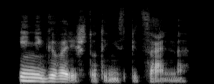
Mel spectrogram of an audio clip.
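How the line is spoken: Cold remark. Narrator (Russian): холодно добавил

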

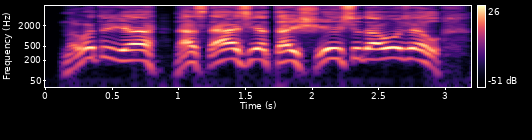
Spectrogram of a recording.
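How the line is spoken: Shouting downward. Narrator (Russian): крикнул Разумихин вниз

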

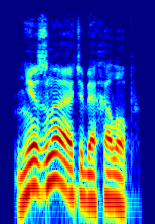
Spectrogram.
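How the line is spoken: Stern interruption. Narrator (Russian): строго прервал его Демидов

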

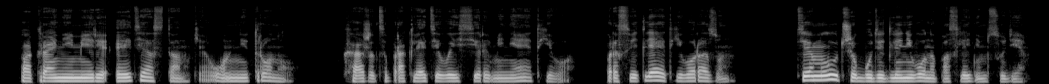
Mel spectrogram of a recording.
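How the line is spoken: Cold reply. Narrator (Russian): холодно ответил Хефер

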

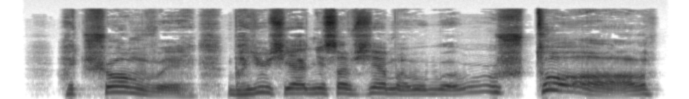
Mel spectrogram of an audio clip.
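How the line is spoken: Wailing. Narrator (Russian): взвыл премьер-министр

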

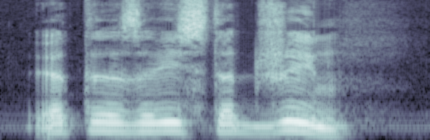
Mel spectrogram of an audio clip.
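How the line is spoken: Uncertain. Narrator (Russian): неуверенно сказал Рудольф

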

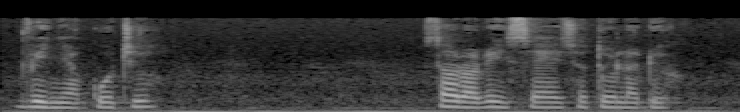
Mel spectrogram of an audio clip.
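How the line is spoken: After a soft breath. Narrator (Vietnamese): khẽ hít một hơi, nói

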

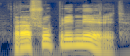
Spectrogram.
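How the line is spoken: Solemn small voice. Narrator (Russian): торжественно сказал гномик Нюфа

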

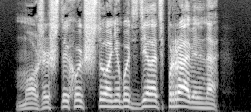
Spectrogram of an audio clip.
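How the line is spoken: Roared. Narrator (Russian): проревел Флэг

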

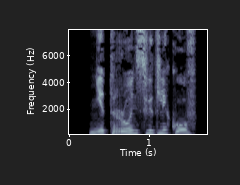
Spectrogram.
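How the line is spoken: Sharp shout. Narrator (Russian): прикрикнул на него Вик

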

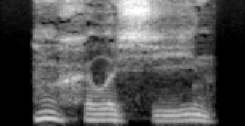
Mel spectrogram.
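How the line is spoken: Tearful murmur. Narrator (Russian): пробормотала она, когда на глаза навернулись слезы

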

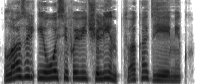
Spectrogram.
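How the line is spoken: Slow singsong. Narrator (Russian): Медленно, непонятно и чуть нараспев сказала она

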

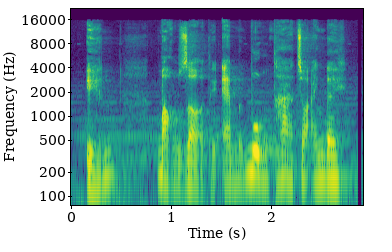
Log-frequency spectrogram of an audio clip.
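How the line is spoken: Frightened cry. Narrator (Vietnamese): Huy kinh sợ kêu lên

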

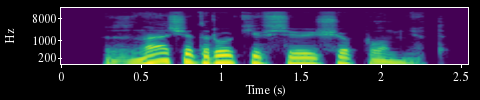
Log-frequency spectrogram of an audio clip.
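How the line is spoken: Calm. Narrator (Russian): говорит спокойно

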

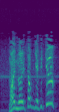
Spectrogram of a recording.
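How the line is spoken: Desperate loud command. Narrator (Vietnamese): Đồ Nhĩ Bố Thanh thầm kêu khổ, biết đã trúng kế địch nhân, quát lớn

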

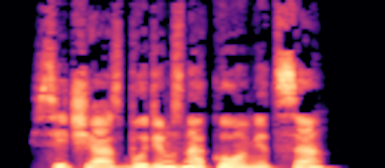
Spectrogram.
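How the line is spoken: Booming voice from behind. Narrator (Russian): голос прогремел прямо за моей спиной

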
